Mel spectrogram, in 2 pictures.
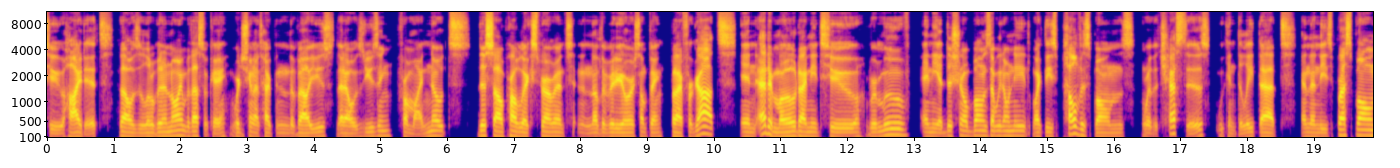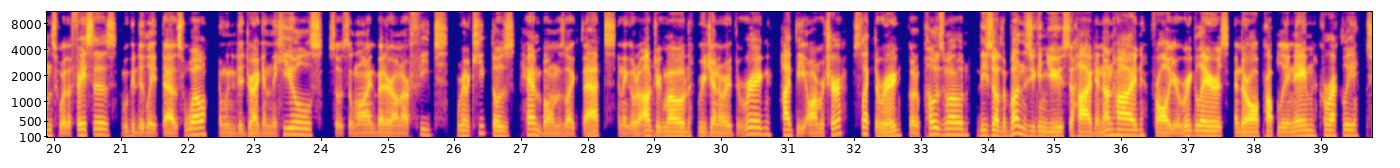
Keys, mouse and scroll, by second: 0.1 click, 0.7 middle click, 1.7-4.1 drag, 4.5 shift+middle click, 4.8 click, 5.7 middle click, 6.0 scroll up 1, 6.2 click, 8.1-9.8 drag, 10.2-10.8 scroll down 1, 10.8-11.8 scroll up 2, 11.8 click, 13.1 click, 13.7 middle click, 14.6 click, 15.2 x, 16.5 click, 16.8 x, 17.9 click, 18.1 middle click, 18.6 click, 18.9 click, 19.6 x, 20.7 click, 21.2 click, 22.2 super+z, 22.7 click, 23.2 scroll up 1, 23.3 middle click, 23.6 click, 23.8 middle click, 24.2 click, 24.4 middle click, 25.2 scroll down 2, 25.4 shift+middle click, 26.3 shift+middle click, 26.8-27.6 shift+scroll down 3, 27.6 middle click, 28.0 scroll up 1, 28.3 Tab, 30.0 click, 31.1 click, 31.8-32.4 scroll down 1, 32.4 click, 32.8 click, 36.9 click.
